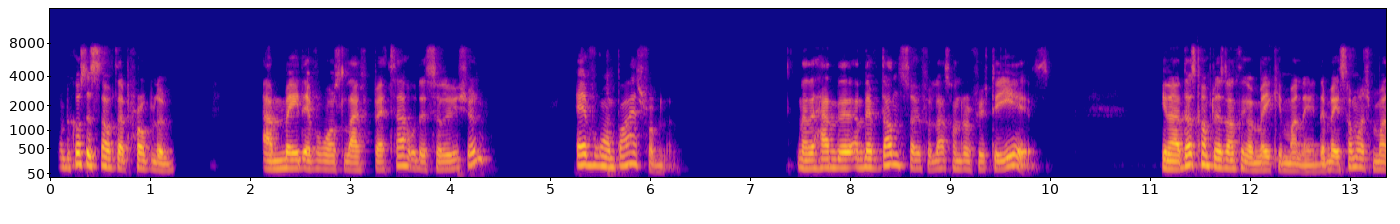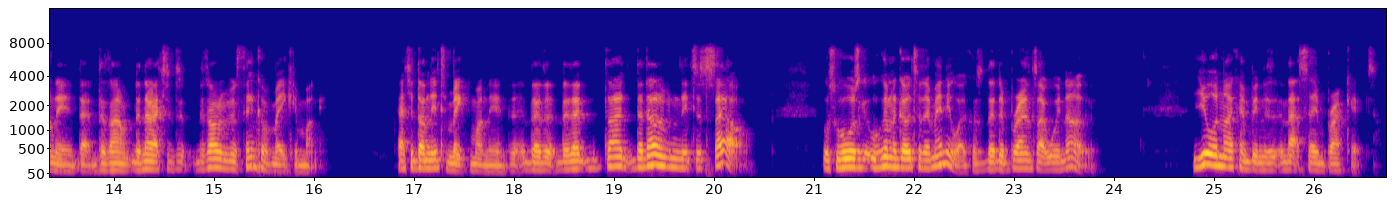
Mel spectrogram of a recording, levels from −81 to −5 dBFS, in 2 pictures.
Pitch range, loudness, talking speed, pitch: 120-160 Hz, -22 LUFS, 225 wpm, 140 Hz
